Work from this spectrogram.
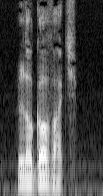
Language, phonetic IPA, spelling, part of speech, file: Polish, [lɔˈɡɔvat͡ɕ], logować, verb, Pl-logować.ogg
